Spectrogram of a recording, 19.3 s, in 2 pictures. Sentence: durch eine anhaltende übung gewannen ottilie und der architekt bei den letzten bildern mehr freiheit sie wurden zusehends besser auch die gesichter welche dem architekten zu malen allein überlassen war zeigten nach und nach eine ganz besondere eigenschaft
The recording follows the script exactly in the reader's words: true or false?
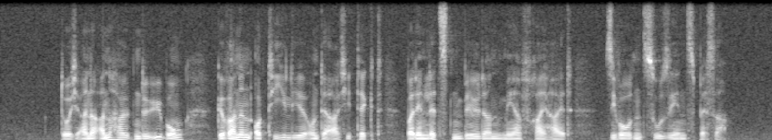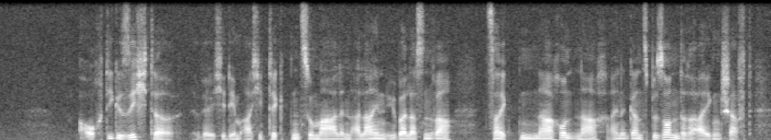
true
